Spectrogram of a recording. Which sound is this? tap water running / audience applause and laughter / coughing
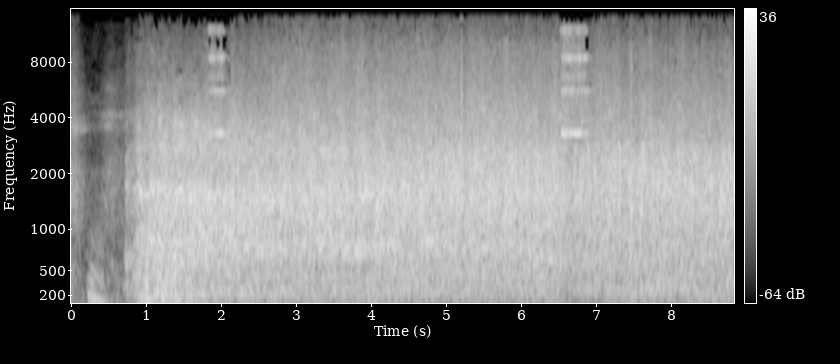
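audience applause and laughter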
